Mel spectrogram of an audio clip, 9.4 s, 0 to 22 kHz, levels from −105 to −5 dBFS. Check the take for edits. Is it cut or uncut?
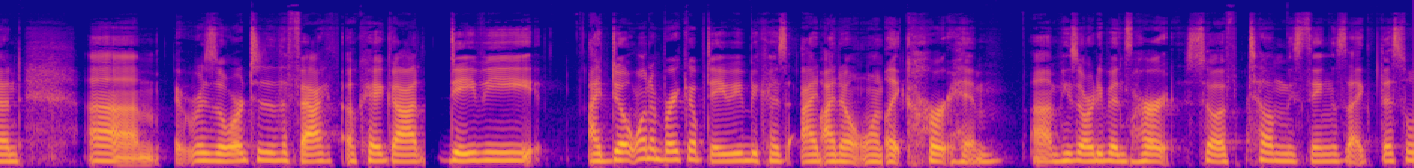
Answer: cut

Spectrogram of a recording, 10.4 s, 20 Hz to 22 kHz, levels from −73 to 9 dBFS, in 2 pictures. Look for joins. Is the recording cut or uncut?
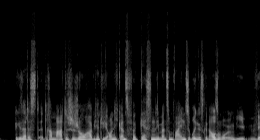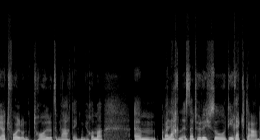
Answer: uncut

